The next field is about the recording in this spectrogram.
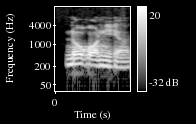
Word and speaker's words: Noronha: Noronha mit N, genau. – Noronha, Noronha, sehr cool. Und wird wahrscheinlich auf Portugiesisch ganz anders ausgesprochen, wie ich es gerade ausgesprochen Nö, das klang schon nicht schlecht.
